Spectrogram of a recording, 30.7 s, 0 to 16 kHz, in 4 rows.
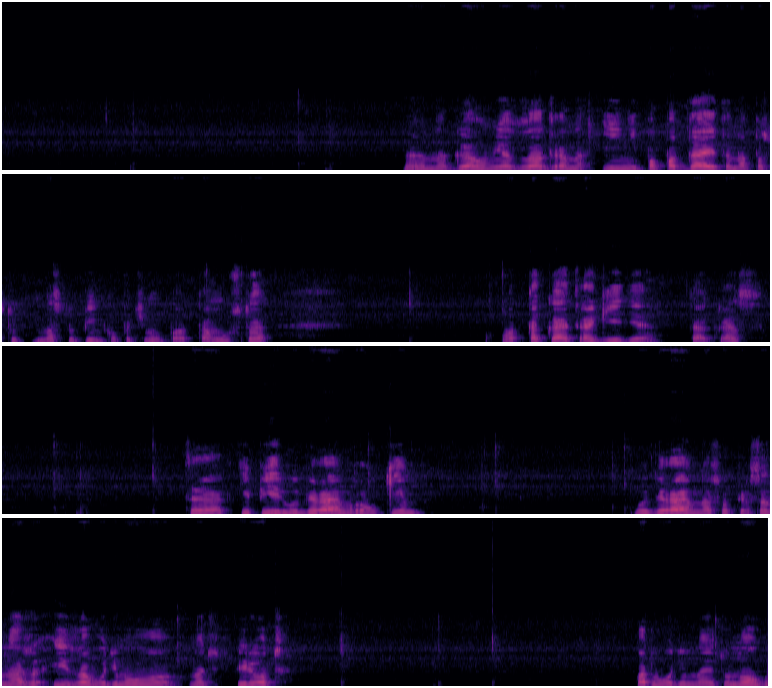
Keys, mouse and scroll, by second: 1.4-3.1 drag, 3.3-6.0 middle drag, 6.9 click, 8.4-9.9 drag, 10.2-11.9 middle drag, 12.8 click, 13.8-16.0 drag, 16.3 middle click, 19.0 click, 20.3 shift+click, 21.6 shift+click, 22.0-23.0 middle drag, 23.9-25.0 drag, 25.1 scroll up 1, 25.3-26.5 middle drag, 27.5 middle click, 29.2-30.4 drag.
